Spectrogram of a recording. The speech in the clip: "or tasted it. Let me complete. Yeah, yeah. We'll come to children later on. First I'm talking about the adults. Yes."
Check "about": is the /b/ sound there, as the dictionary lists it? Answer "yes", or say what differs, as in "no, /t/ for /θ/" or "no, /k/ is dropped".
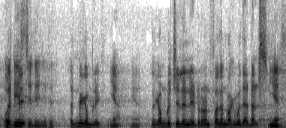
no, /b/ is dropped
